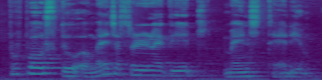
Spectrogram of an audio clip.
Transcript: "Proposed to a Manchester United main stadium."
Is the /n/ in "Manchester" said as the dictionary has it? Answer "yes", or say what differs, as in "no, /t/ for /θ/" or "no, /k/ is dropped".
no, /n/ is dropped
